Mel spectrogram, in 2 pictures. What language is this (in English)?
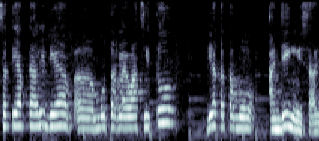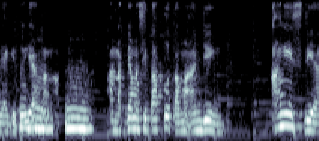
Indonesian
